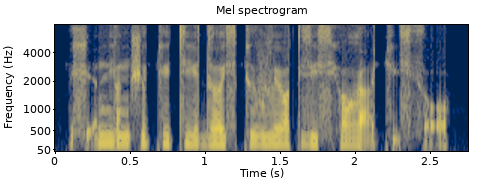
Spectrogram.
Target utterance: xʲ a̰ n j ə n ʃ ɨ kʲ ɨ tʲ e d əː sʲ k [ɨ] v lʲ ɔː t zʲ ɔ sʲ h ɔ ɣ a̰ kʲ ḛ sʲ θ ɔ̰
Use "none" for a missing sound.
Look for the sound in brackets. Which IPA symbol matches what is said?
ɨ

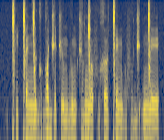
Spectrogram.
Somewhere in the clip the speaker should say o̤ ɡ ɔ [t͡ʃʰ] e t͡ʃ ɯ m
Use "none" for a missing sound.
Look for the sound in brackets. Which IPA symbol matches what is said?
d͡ʒ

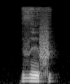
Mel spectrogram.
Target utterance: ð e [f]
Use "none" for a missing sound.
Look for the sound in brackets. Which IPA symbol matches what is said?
f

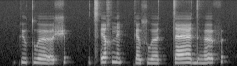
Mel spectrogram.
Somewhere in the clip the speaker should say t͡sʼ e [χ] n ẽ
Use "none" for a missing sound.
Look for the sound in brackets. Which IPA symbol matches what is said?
χ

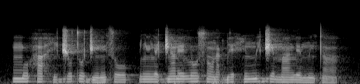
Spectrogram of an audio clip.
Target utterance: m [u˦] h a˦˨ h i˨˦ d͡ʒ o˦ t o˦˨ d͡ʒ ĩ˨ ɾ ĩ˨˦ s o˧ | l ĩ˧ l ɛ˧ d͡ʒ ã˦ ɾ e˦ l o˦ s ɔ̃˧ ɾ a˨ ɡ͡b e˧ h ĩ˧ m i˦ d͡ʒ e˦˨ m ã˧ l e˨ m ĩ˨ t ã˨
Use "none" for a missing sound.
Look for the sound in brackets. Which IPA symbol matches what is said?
o˦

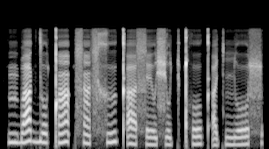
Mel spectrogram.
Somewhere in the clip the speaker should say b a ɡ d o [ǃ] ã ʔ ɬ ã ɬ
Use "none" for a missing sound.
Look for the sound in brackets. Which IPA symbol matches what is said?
ǃ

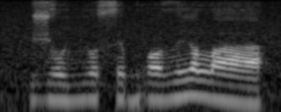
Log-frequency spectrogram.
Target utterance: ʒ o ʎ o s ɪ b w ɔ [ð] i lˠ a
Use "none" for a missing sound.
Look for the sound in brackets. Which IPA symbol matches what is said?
ð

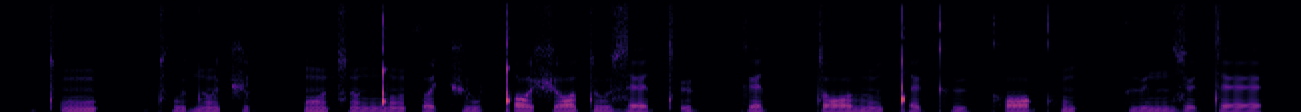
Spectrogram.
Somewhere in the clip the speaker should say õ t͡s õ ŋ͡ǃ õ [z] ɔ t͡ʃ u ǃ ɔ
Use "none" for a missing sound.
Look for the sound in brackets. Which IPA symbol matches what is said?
θ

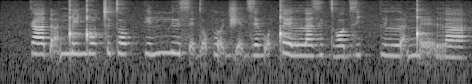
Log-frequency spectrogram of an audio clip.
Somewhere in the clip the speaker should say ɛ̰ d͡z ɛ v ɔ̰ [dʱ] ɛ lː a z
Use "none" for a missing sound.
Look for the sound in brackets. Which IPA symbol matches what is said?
ǃ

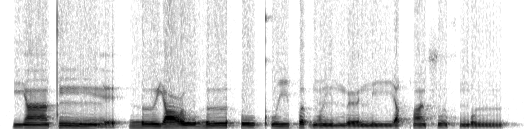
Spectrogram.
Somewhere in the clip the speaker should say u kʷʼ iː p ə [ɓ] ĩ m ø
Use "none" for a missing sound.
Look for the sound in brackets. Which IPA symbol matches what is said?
ɡʷ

